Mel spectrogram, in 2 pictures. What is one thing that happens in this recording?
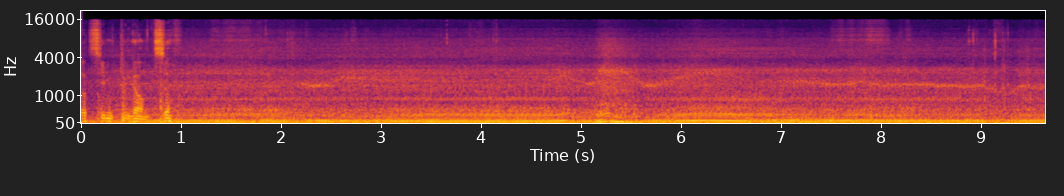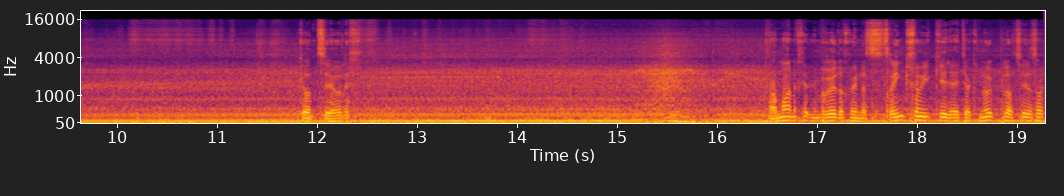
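A motorcycle engine hums steadily and revs up and down while riding.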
